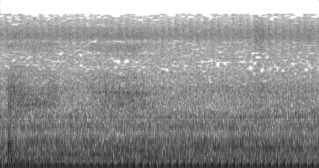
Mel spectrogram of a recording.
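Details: Yamaha NMax scooter after a no-start repair (fuses checked OK, fuel pump socket reconnected and pump heard running): even, steady low thump at about two beats a second with no misses or knocks, a smooth, healthy normal idle.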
